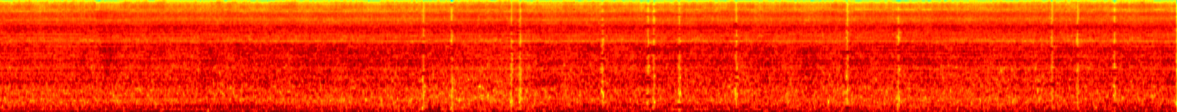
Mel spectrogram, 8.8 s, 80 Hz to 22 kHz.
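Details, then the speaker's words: 1995 Ford F150 at idle before a Seafoam treatment, dirty throttle body and intake: loud steady airy hiss from a big vacuum leak over a low, rough idle. "So this is going to run piss poor. Hear that big vacuum leak."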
